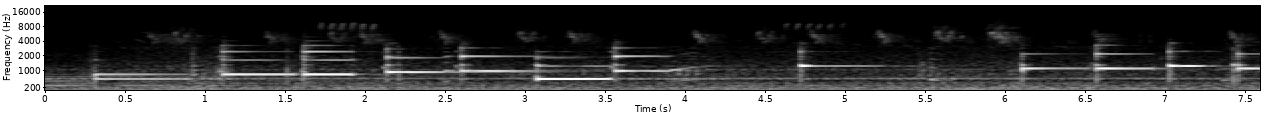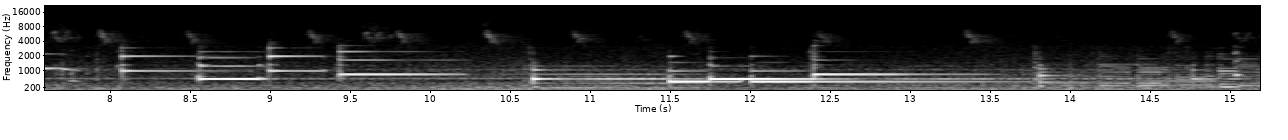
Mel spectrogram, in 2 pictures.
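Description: Ten-string classical guitar played solo: a slow line of clear, bell-like single notes, one at a time, over a sustained lower note, with fuller chords coming back near the end.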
